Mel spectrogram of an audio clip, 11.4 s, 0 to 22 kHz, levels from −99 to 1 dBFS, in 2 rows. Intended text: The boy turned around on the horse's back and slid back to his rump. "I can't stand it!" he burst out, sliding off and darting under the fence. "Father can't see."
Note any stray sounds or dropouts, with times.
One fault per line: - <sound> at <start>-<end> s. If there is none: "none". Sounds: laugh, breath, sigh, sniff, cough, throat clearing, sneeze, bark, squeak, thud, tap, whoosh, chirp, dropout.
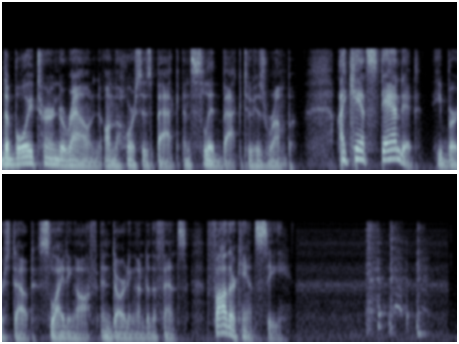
- cough at 10.2-11.1 s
